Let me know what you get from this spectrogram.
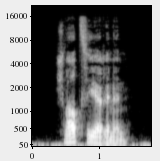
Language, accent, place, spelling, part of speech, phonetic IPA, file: German, Germany, Berlin, Schwarzseherinnen, noun, [ˈʃvaʁt͡szeːəʁɪnən], De-Schwarzseherinnen.ogg
- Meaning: plural of Schwarzseherin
